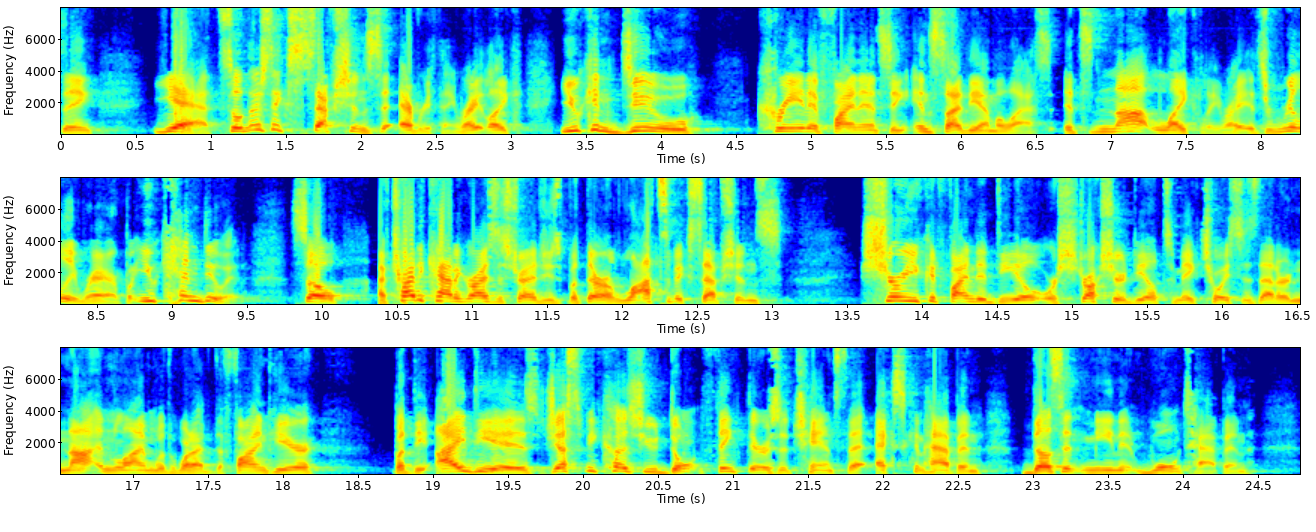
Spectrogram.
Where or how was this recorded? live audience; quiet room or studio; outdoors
live audience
